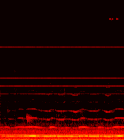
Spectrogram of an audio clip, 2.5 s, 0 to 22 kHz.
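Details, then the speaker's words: Modified Minelab GPX5000 metal detector with an LT1028 op-amp channel at gain 40, picking up 50 Hz mains that clashes with the time base and makes it jitter: a steady warbling mid tone over faint low hum, mains hum interference. "That's 50 hertz. And as it cycles through, it's clashing with the time base, and it looks like it's jittering, which it actually is. It really is jittering in real life, and the detector's responding to that by, if you can hear it,"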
